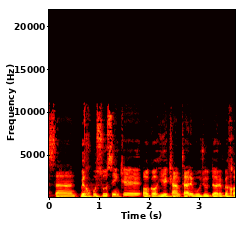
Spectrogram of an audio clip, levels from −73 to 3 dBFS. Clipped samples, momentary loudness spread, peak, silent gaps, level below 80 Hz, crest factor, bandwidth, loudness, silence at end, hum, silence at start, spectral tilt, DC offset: under 0.1%; 4 LU; -4 dBFS; none; -56 dBFS; 16 dB; 11 kHz; -21 LUFS; 0 s; none; 0 s; -5.5 dB/octave; under 0.1%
